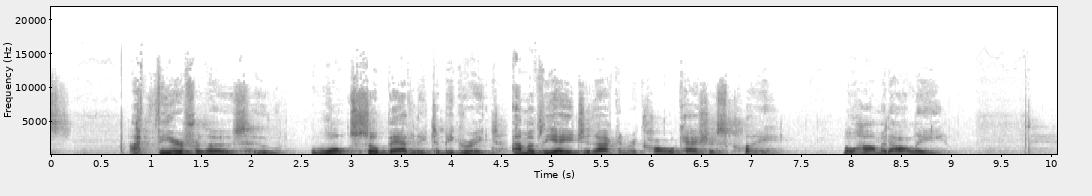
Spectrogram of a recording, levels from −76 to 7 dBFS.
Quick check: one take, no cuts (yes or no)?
no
